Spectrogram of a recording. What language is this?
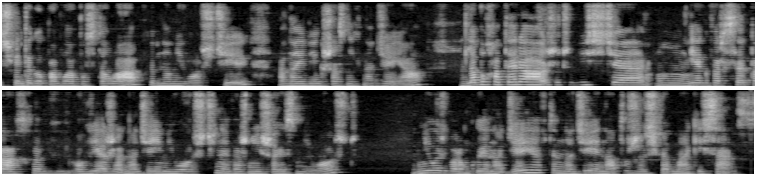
Polish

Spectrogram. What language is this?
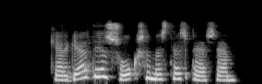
Western Mari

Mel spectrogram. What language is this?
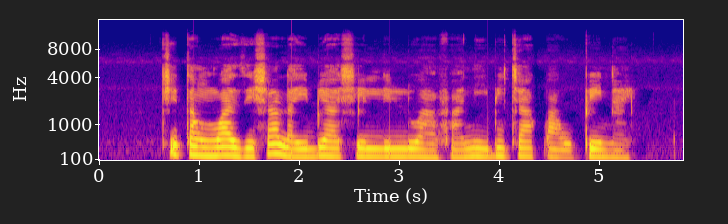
Yoruba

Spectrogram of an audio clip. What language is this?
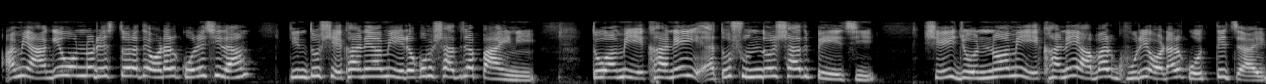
Bangla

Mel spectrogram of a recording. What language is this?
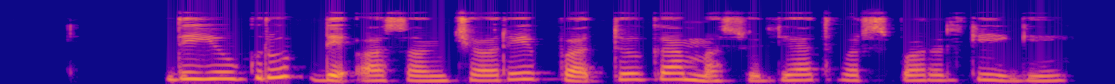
Pashto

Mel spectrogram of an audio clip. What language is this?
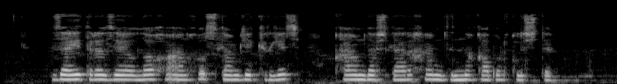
Uzbek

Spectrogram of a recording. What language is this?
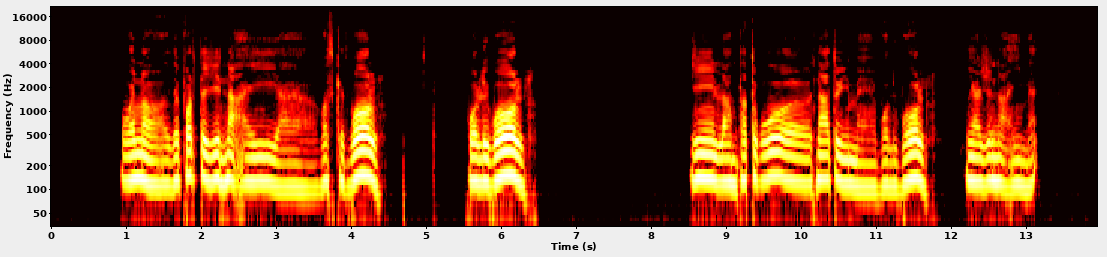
Huitepec Mixtec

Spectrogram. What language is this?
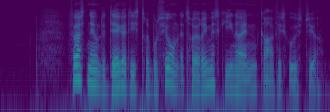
Danish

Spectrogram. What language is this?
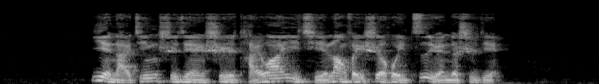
Chinese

